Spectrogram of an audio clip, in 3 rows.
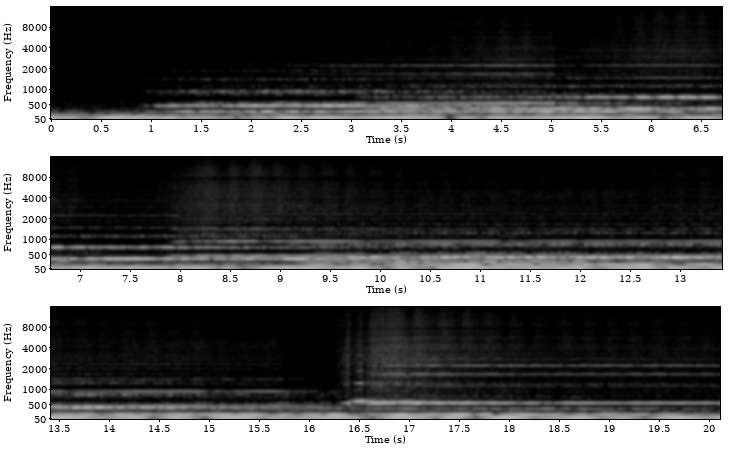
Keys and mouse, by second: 0.7 click, 3.5 click, 5.1 Left, 7.1-8.1 drag, 8.1 Right, 8.3 Right, 8.4 Right, 8.6 Right, 9.0 Right, 9.6 i, 10.2-11.0 drag, 11.2-12.1 drag, 12.4 s, 13.6 click, 14.3 i, 14.7-15.6 drag, 15.8-16.7 drag, 16.7 s, 17.2 0, 18.1 Return, 18.5-20.1 typing, 19.0-19.8 drag.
